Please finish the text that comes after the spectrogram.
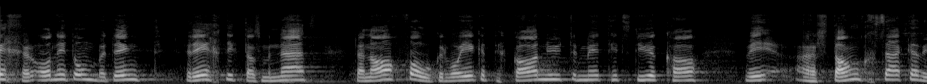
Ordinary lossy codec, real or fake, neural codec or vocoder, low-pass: MP3, 48 kbps; real; none; 10.8 kHz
